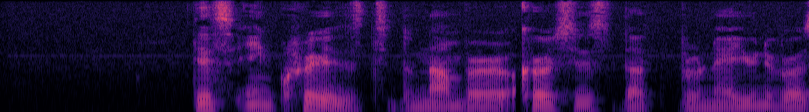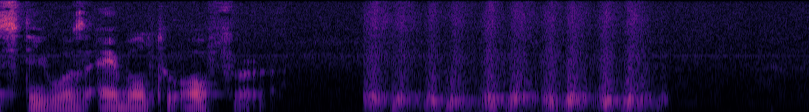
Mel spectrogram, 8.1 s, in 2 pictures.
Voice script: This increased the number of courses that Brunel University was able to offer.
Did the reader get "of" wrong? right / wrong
wrong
